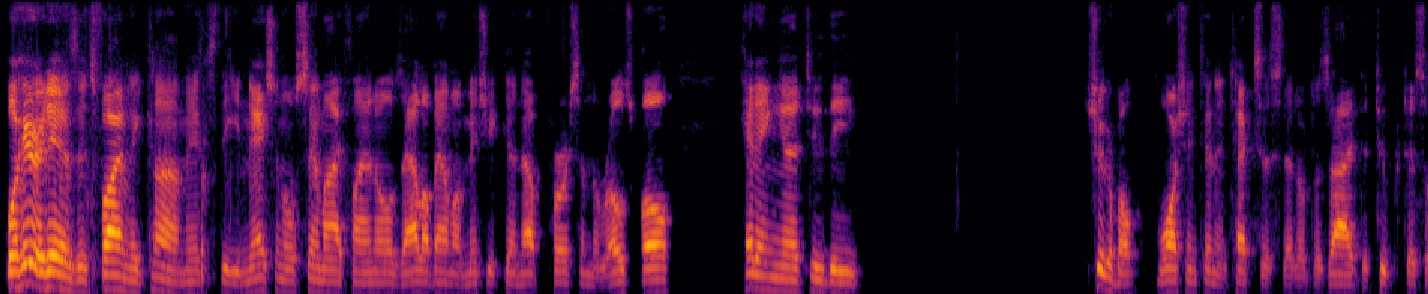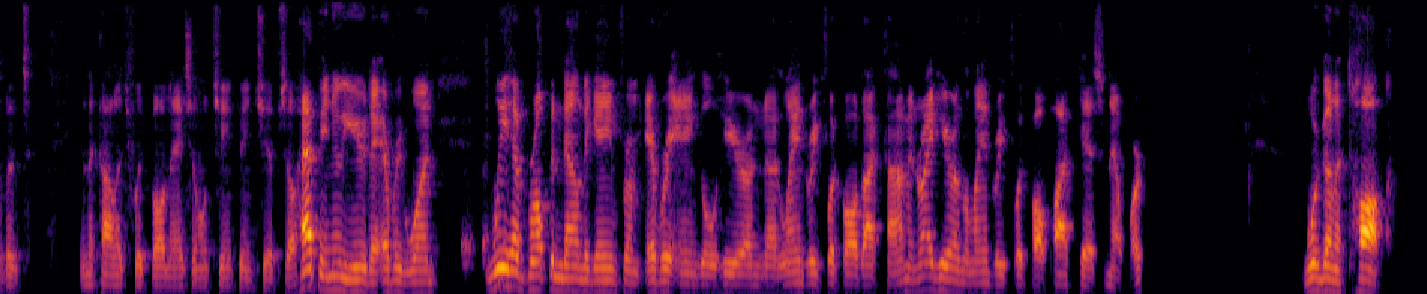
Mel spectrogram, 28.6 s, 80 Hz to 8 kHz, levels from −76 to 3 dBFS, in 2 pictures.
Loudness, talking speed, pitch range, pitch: -22 LUFS, 145 wpm, 100-125 Hz, 110 Hz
